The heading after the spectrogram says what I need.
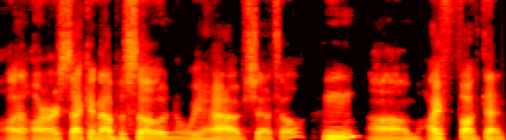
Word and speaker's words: Kjetil: It's like an SH.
